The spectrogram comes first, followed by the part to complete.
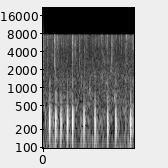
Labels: {"label": "biophony, pulse", "recorder": "SoundTrap 500"}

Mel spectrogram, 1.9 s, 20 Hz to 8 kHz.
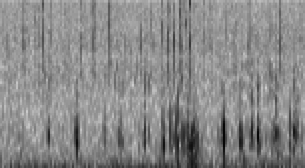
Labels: {"label": "biophony, grazing", "recorder": "SoundTrap 300"}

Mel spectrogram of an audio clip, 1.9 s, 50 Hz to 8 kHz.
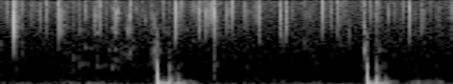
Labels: {"label": "biophony, double pulse", "recorder": "SoundTrap 300"}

